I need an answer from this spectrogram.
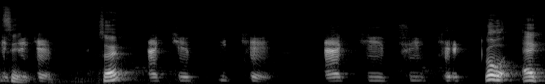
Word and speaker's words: Ekitike: Because Ekikite. Ekitike. Sorry. Ekitike. Ekitike. Oh, So it's Ekitike. Ekiti, and then you add K.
